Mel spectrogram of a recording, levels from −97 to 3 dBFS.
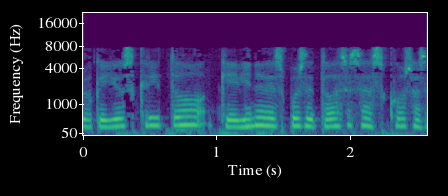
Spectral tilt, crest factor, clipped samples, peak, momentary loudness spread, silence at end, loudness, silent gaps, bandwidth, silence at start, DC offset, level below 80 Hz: -4.5 dB/octave; 12 dB; under 0.1%; -20 dBFS; 2 LU; 0 s; -31 LUFS; none; 8 kHz; 0 s; under 0.1%; -56 dBFS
